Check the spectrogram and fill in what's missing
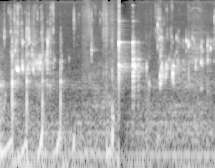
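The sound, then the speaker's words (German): Dewdrop Blackcurrant drink being poured into glasses for four people to taste, with splashing, dripping and trickling sounds and a few sharp glassy clinks over a low steady hum. “gieß doch mal ein.”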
